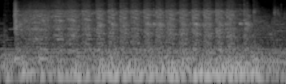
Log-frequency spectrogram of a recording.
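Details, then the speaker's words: Roadkill redneck limo cranking after distributor, coil and wiring were replaced: starter churns with a steady, even beat but the engine never fires; no spark, suspected to be from two failed ignition boxes. "There's no spark. Dude, this is ridiculous. We just spent all that time changing a distributor, changing the coil, changing every bit of wiring, and it was that we had two ignition boxes that failed."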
